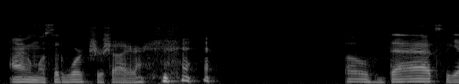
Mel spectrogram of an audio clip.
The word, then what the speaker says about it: Worcestershire: also my head hurts no pronounce Worcester Shore no chess sound Worcestershire that's but why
